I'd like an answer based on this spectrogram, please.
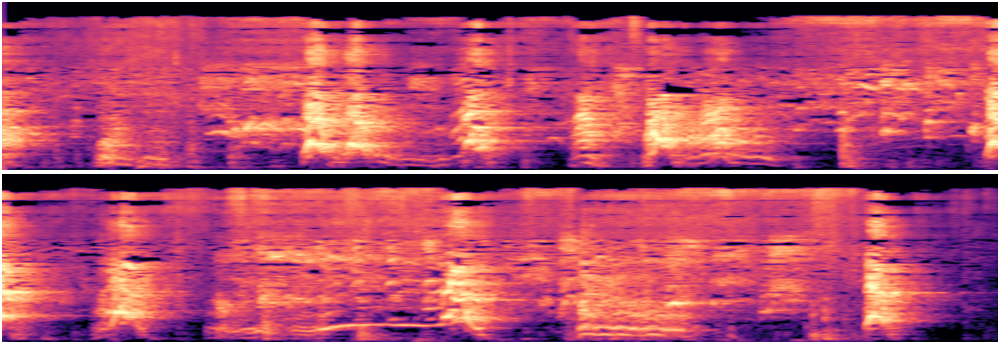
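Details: Macy the Weimaraner tussling with a toy monkey: loud, clipped barks repeated at irregular intervals, a brief squeaky rising tone midway, and a person speaking encouragement.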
